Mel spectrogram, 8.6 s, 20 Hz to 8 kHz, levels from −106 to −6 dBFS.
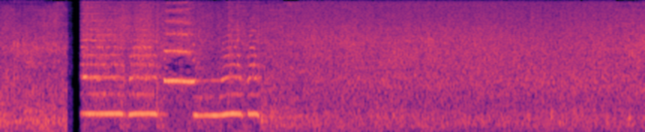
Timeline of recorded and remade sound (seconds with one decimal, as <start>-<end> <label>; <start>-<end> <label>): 0.0-1.9 remade; 1.9-3.1 recorded; 3.1-4.0 remade; 4.0-8.2 recorded; 8.2-8.6 remade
